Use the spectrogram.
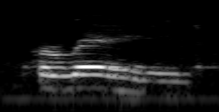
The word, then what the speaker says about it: parade: end angst thanks thanks parade parade parade another one where there are two a's each with a different sound the first one is a schwa and the second one is a diphthong hooray parade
